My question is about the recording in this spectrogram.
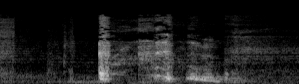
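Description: A few rough coughs and raspy throat-clearing from someone with a scratchy throat, loud and close together, with no talk.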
